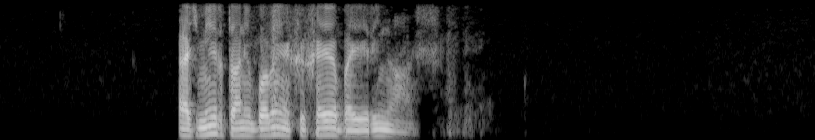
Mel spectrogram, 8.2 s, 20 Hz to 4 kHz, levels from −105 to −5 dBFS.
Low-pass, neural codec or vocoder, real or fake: 3.6 kHz; none; real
